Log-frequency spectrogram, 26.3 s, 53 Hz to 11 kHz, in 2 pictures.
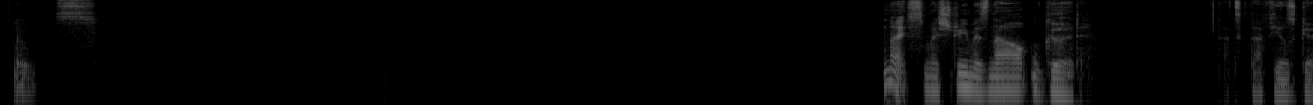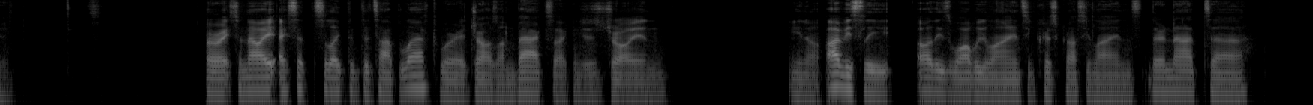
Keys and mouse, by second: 19.4-21.6 drag, 22.3-26.2 drag.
